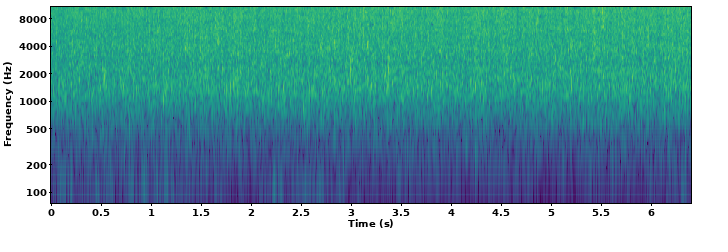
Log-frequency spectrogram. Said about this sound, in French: Dans ce village se niche un cours d'eau, le fleuve Go. Cet espace privatisé dévoile un relief typique de la région, les cascades.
